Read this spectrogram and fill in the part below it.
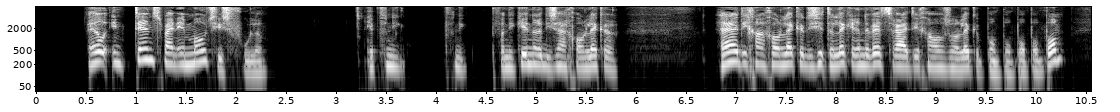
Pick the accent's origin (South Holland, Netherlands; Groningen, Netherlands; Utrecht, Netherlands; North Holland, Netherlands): North Holland, Netherlands; Heemstede; ik kwam uit Heemstede. Ik woon op de Herenweg.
